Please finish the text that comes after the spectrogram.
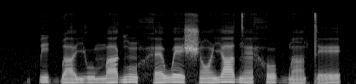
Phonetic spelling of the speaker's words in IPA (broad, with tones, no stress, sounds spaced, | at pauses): k͡p i˧ ɡ͡b a˨ j u˨ m a˨˦ ɡ ũ˦˨ h ɛ˨˦ w e˦˨ ʃ ɔ̃˧ j a˦ d ɛ̃˧ h o˧ ɡ͡b ã˨ t e˨˦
